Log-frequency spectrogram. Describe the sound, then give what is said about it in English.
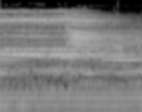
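A telephone rings steadily for the whole moment, a bright, buzzing electronic trill that stays loud with no voices over it. “Answer the phone.”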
